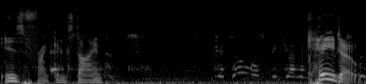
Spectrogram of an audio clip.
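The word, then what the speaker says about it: Cadou: Kado, that's how it's pronounced.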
